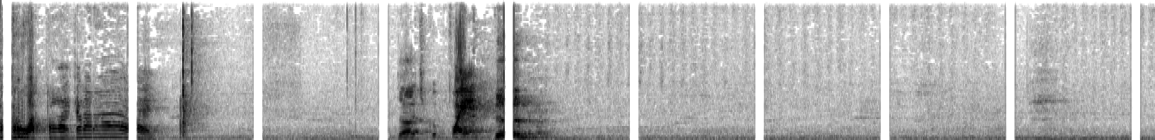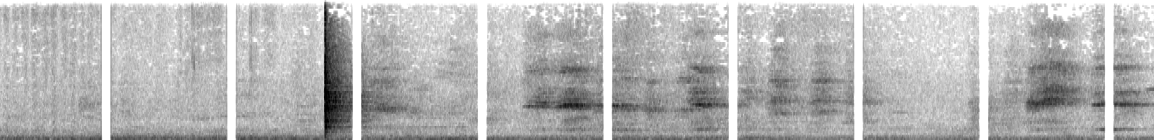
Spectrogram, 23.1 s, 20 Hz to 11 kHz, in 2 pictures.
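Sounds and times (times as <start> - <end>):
low background hum: 0.2 - 23.0
sharp knock: 14.8 - 15.1.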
